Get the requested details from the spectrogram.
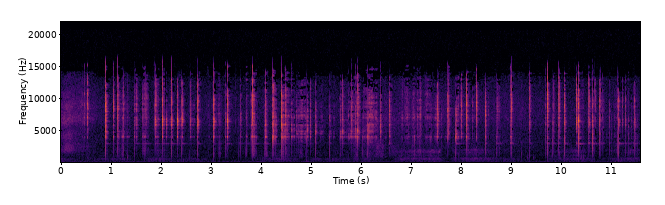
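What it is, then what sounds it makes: Glass Christmas bauble. Long red-painted nails tap and scratch the ribbed surface of a round, hollow, hand-sized green-gold glass Christmas bauble with a metal cap, hanging in place. The result is a quiet stream of quick, bright clicks and glassy clinks with almost no ring, over a soft scratchy rustle.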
